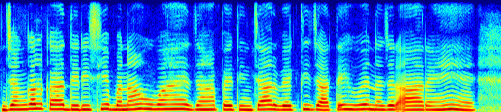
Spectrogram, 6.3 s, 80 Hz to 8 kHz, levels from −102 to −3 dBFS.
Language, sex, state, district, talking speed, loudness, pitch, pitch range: Hindi, female, Jharkhand, Garhwa, 165 wpm, -13 LUFS, 290 Hz, 275-315 Hz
